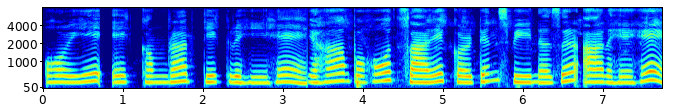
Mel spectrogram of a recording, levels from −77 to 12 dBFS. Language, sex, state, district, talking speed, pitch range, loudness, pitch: Hindi, female, Arunachal Pradesh, Papum Pare, 125 wpm, 230-265 Hz, -17 LUFS, 235 Hz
